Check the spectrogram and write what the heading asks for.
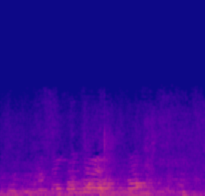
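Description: Indistinct chatter of several voices from spectators seated near the microphone, with one voice raised louder about a second in.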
